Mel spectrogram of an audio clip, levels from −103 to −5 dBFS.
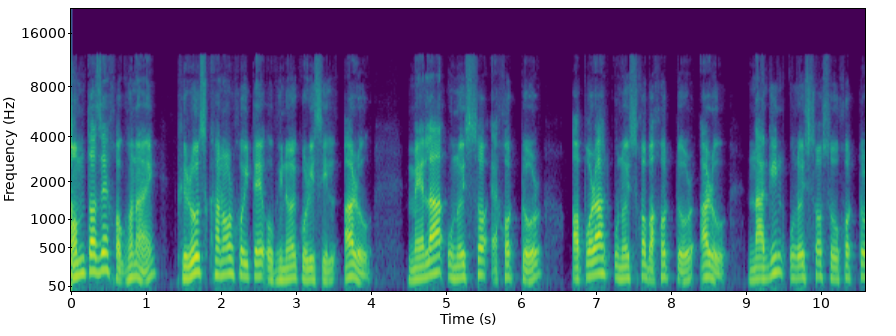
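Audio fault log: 9.07 to 9.97 s: lost packet rebuilt from error correction. Eleven separate 20 ms packets were replaced by the low-bitrate copy carried in the following packet, so there are no gaps, but these frames sound rougher and noisier.
9.51 to 9.55 s and 9.61 to 9.65 s: short concealed packet loss. Each time, 20 ms arrived too late and the decoder extrapolated the preceding sound, heard as a brief smear or wobble before it blends back. This sits among the Opus call's coding noise and its cut-off near 12 kHz.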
